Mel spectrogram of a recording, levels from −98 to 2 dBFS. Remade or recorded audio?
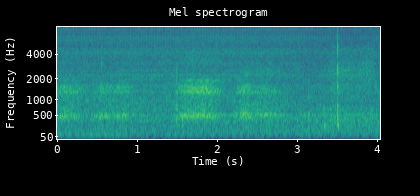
recorded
